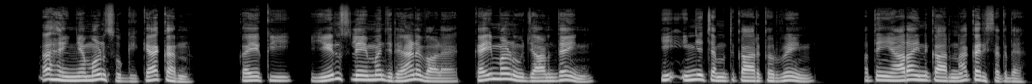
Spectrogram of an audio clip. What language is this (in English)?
Gaddi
